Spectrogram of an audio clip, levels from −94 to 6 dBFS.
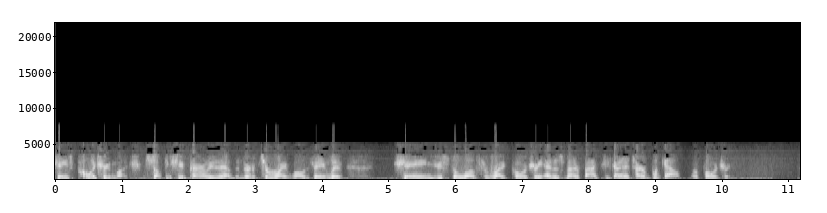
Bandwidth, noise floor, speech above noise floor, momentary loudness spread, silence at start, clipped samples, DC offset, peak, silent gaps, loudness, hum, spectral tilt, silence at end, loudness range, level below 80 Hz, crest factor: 5.4 kHz; -47 dBFS; 33 dB; 7 LU; 0 s; under 0.1%; under 0.1%; 0 dBFS; none; -14 LUFS; none; -7 dB/octave; 1.05 s; 1 LU; -54 dBFS; 14 dB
